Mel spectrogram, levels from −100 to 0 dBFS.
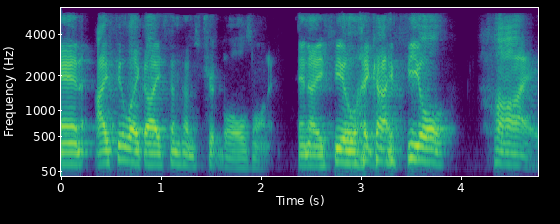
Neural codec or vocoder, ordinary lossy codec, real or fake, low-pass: none; AAC, 32 kbps; real; 5.4 kHz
